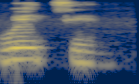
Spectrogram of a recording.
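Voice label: "wetin", Nigerian Pidgin, female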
